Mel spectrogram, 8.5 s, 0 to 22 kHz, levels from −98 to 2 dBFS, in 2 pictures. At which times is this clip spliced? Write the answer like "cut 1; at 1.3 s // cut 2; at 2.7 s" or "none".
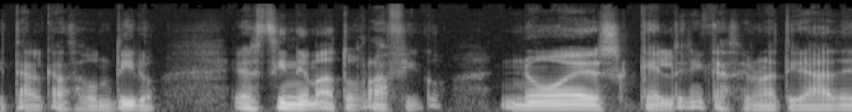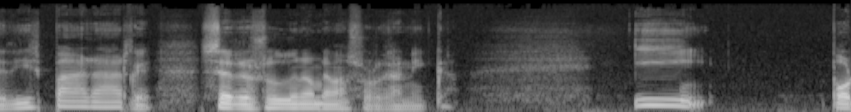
cut 1; at 3.4 s // cut 2; at 4.9 s // cut 3; at 5.9 s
